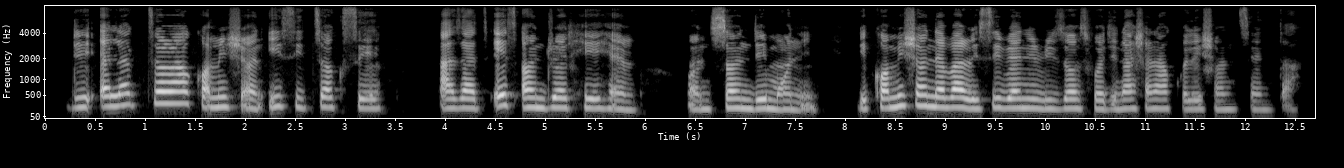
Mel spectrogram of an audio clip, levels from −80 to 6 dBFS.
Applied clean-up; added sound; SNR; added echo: none; none; none; none.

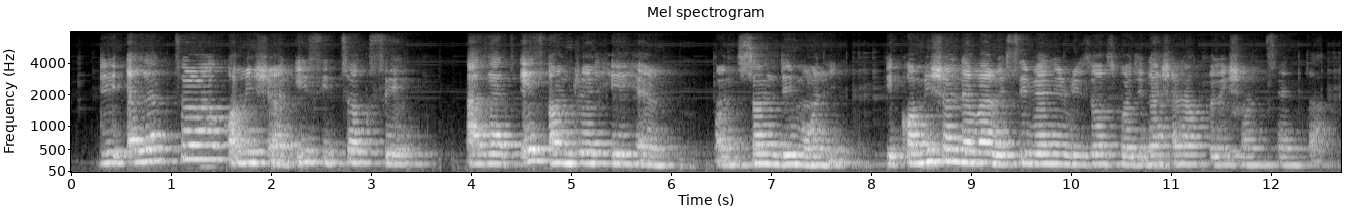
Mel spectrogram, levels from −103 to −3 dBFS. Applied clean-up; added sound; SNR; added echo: neural separator model SepFormer DNS4.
